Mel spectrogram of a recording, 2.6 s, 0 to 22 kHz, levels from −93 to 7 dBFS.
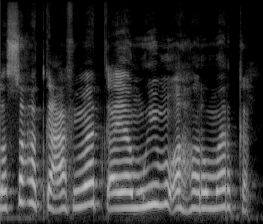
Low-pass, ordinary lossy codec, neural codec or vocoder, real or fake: none; none; codec, 44.1 kHz, 7.8 kbps, Pupu-Codec; fake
